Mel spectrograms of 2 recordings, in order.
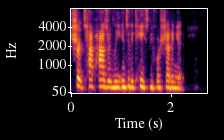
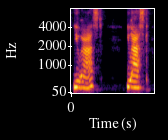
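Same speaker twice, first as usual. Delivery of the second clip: ordinary delivery, nothing marked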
